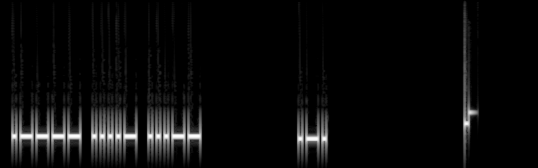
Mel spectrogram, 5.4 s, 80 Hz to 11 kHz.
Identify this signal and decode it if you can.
Morse code, heard as a keyed tone, about 30 wpm, 700 Hz. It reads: 143 R
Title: Worked All Europe DX Contest - QTC Exchange - 30wpm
